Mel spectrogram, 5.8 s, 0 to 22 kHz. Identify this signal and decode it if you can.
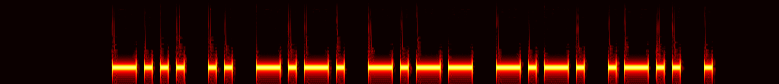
Morse code, heard as a keyed tone, about 20 wpm, 700 Hz. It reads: BICYCLE
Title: Seven Letter Words - 20wpm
